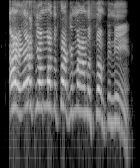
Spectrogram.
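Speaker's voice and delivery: put-on very high yelling. On the podcast, acting out the kind of yell he loves: mock yelling. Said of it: "anytime you hear somebody yell like that".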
